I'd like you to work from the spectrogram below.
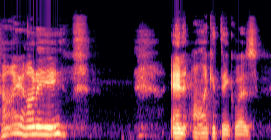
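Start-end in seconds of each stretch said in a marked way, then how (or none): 0.0-1.0 very high, bright, cheerful tone. Recalling his mom arriving at Walter Reed to greet him: retelling her bright voice. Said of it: "she comes in with this bright voice".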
